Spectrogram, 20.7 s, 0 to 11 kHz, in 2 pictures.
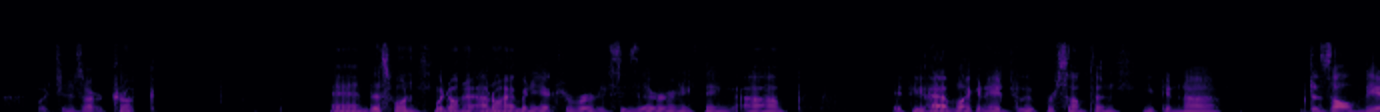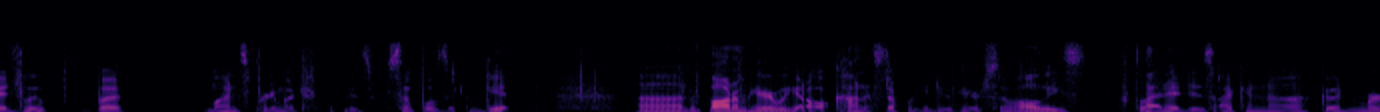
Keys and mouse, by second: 0.9 Tab, 1.6 Tab, 7.5 ctrl+r, 10.7 ctrl+z, 14.7 Tab, 15.1 click, 15.2-20.7 middle drag, 15.4 Tab.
